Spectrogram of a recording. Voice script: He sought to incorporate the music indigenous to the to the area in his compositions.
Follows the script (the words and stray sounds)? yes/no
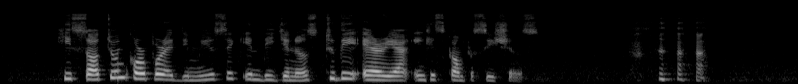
no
